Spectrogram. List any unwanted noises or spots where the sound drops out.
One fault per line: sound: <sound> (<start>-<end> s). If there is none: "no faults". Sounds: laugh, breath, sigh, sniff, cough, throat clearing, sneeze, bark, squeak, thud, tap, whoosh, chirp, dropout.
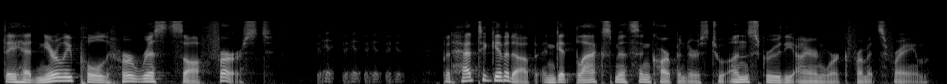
sound: laugh (3.2-4.1 s)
